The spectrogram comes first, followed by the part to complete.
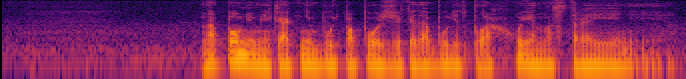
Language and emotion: Russian, neutral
